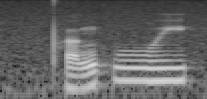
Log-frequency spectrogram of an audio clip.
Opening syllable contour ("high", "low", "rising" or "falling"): rising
